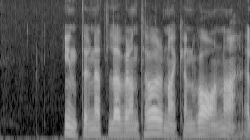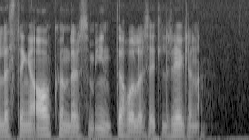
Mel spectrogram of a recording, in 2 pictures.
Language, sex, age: Swedish, male, 17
